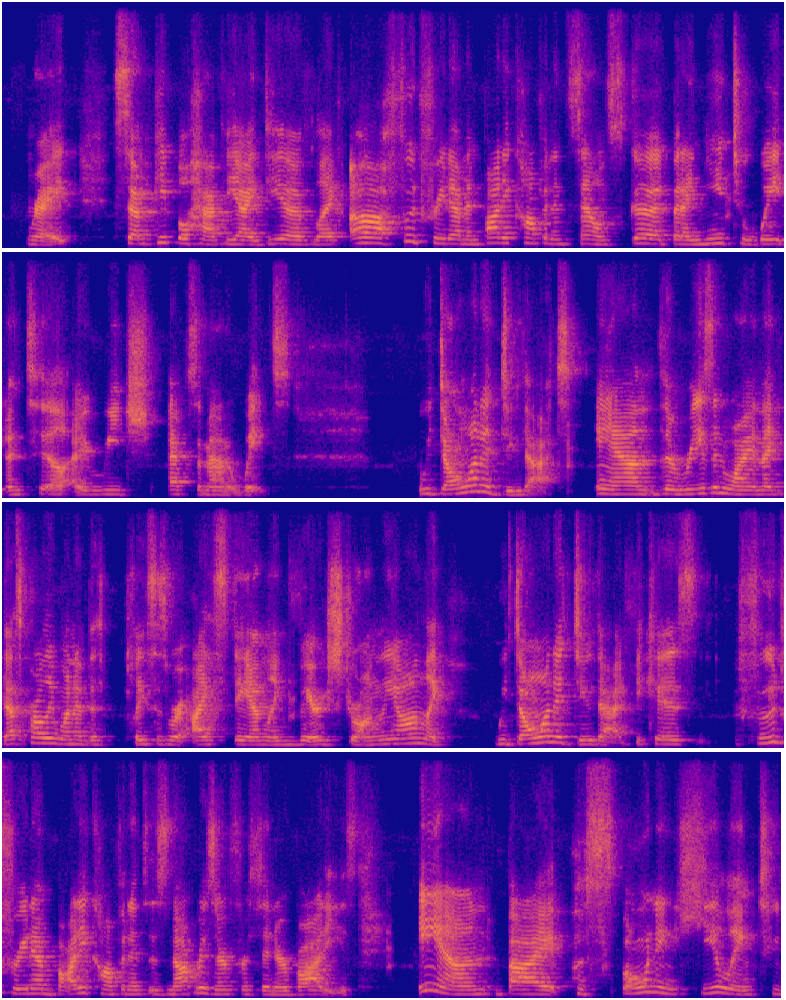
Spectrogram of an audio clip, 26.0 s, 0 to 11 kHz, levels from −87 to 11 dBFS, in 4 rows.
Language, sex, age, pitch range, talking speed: English, female, 20-39, 175-225 Hz, 175 wpm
